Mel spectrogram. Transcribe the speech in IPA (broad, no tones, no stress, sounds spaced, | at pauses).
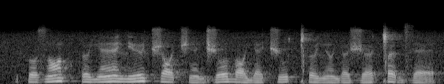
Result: θ o z ɔ̃ t͡sʼ ɵ j ɛ̃ lʲ ø t͡ʃ ɔ t͡ʃ ɛ̃ d͡ʒ o ð ɔ j ɛ t͡ʃ u ǀʰ ɵ lʲ ɔ̃ j œ ʒ œ ǀ œ d͡z ɛ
